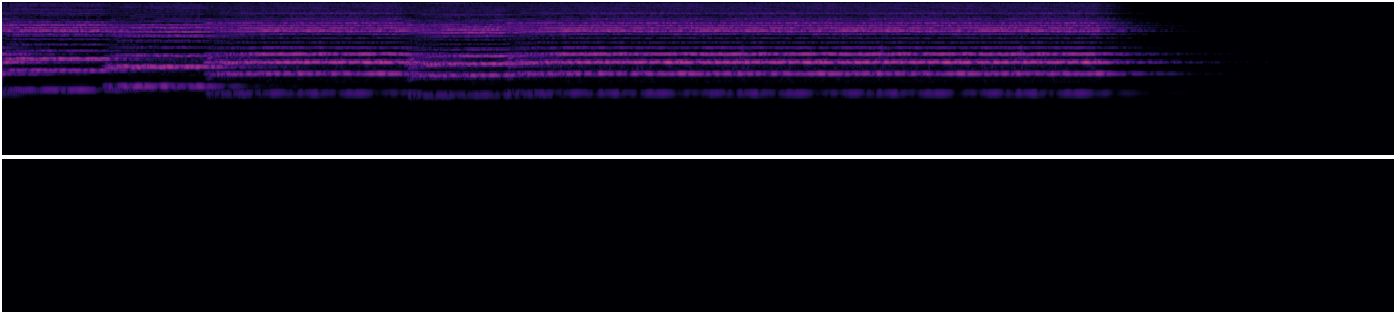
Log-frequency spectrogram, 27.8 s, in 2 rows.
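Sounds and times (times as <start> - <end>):
tenor singing: 0.0 - 11.6.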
